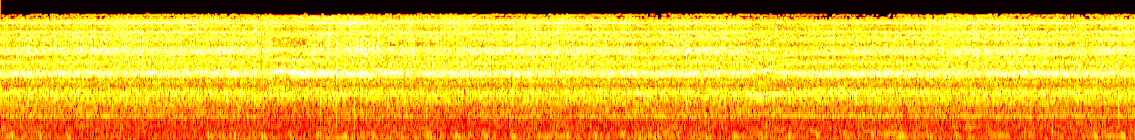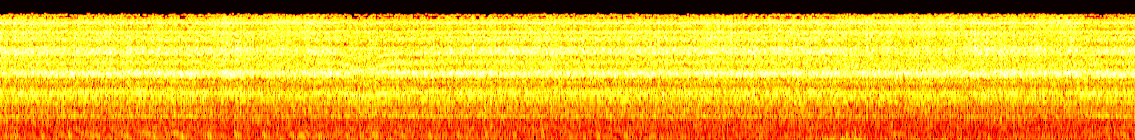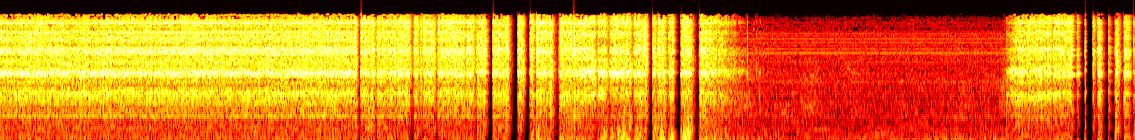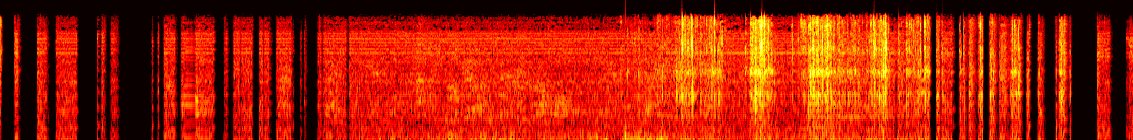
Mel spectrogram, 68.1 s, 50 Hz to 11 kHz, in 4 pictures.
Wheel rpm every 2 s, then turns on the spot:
160, 160, 160, 160, 160, 160, 160, 160, 160, 160, 160, 160, 160, 160, 160, 160, 160, 160, 160, 160, 160, 160, 90, 0, 50, 100, 0, 0, 0, 0, 10, 20, 20, 20.
62-68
